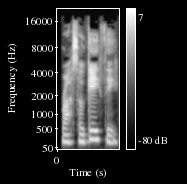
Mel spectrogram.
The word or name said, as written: Rasalgethi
